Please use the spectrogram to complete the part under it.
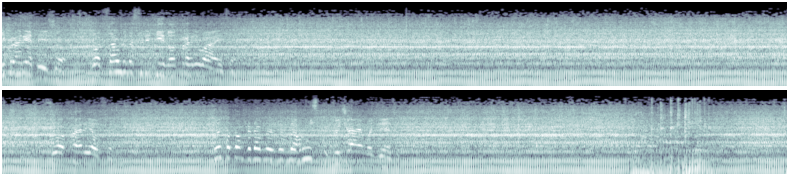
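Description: A generator engine runs with a steady drone.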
